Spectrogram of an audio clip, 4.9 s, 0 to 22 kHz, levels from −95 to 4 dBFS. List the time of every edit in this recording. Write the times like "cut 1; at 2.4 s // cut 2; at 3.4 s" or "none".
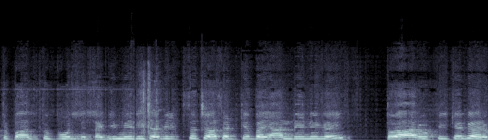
cut 1; at 1.3 s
